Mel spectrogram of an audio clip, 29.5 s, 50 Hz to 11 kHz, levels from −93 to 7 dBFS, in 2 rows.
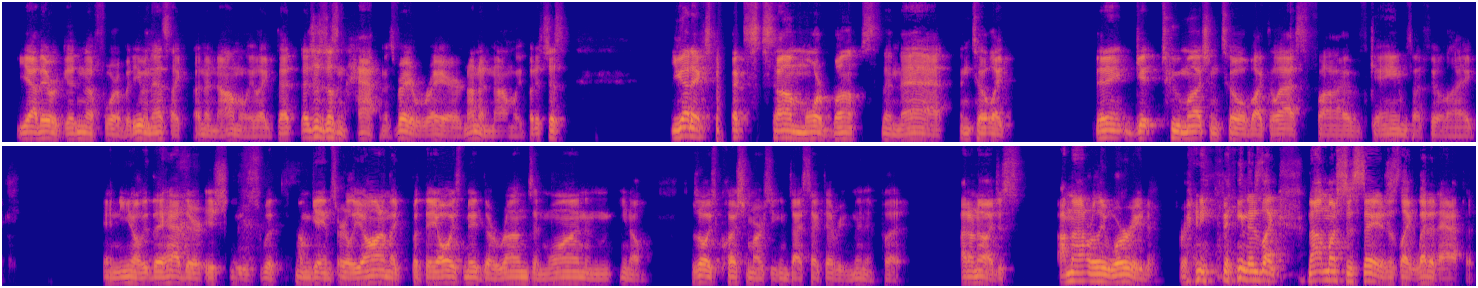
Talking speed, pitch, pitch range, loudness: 225 wpm, 100 Hz, 85-115 Hz, -26 LUFS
